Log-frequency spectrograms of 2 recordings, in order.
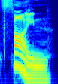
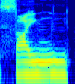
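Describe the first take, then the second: First: The extra consonant sound is left out. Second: An extra consonant sound is pronounced. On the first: The speaker calls it right. "without pronouncing the this letter" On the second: The speaker calls it wrong. "You don't say sign"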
